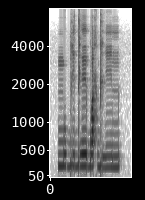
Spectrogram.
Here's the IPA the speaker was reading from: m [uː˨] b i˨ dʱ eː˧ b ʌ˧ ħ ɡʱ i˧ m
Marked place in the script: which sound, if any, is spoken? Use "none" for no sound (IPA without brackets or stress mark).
u˨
